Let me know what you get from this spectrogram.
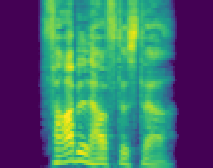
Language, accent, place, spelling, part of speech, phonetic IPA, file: German, Germany, Berlin, fabelhaftester, adjective, [ˈfaːbl̩haftəstɐ], De-fabelhaftester.ogg
- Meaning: inflection of fabelhaft: 1. strong/mixed nominative masculine singular superlative degree 2. strong genitive/dative feminine singular superlative degree 3. strong genitive plural superlative degree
